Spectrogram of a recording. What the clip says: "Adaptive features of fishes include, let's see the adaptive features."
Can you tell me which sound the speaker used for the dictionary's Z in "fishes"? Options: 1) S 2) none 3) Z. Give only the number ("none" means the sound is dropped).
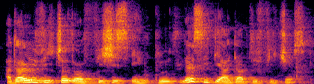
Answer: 1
